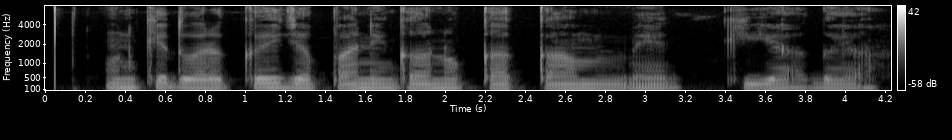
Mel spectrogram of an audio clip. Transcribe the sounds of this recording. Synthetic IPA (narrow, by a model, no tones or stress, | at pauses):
ʊnked̪waːɾakɐid͡ʒaːpaːniɡaːnõkakaːmːḛ̃ | kijaɡɐja̰ː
